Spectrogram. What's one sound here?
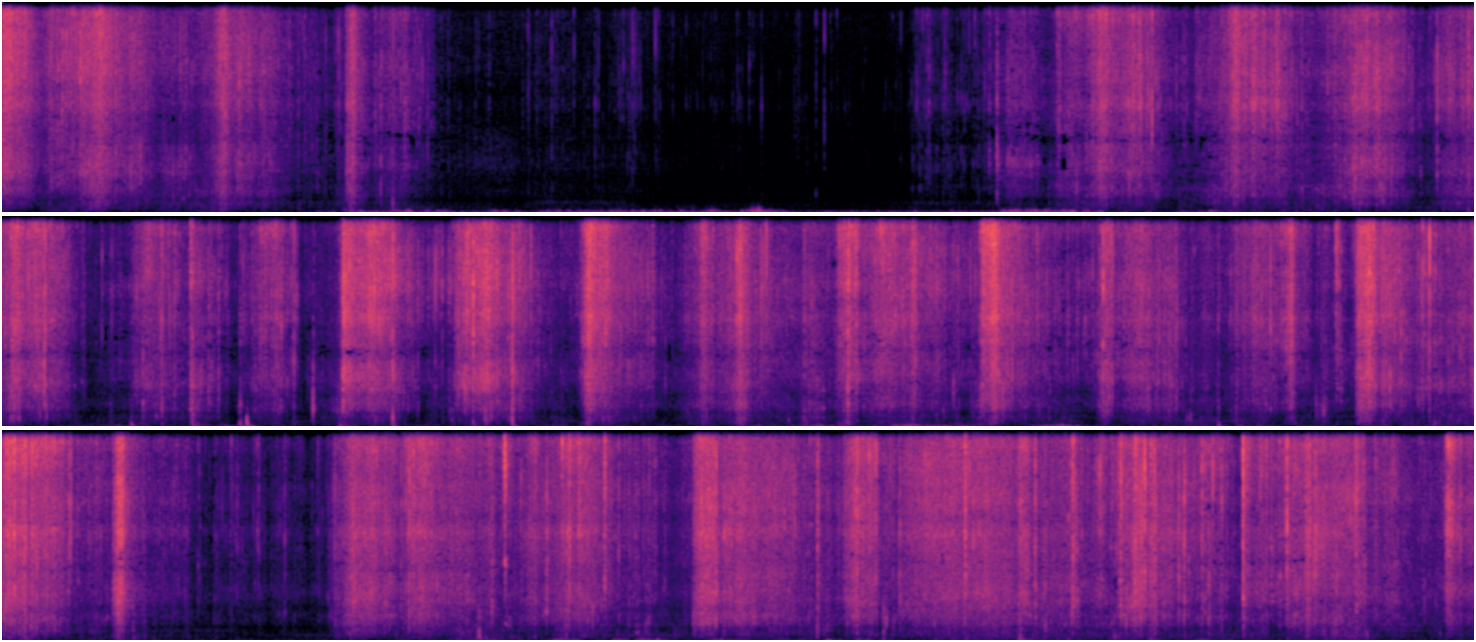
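Dry leaves crunch and rustle under footsteps outdoors.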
